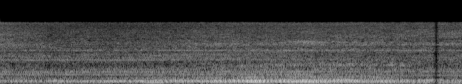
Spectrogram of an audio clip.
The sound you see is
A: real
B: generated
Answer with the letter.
B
